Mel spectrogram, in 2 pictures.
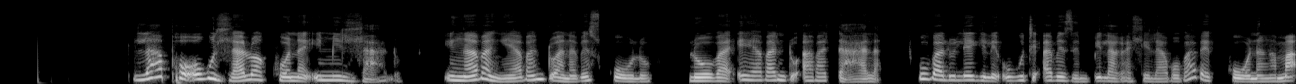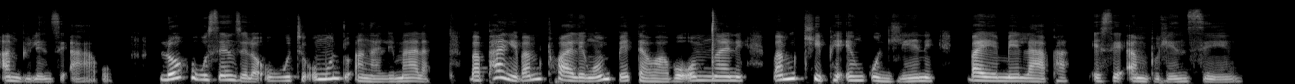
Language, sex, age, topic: North Ndebele, female, 36-49, health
